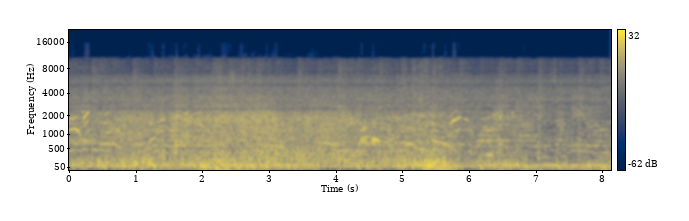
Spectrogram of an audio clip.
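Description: Ocean surf washing and breaking around people wading, with a wave crashing over them around the middle. Young people's shouts and squeals come over the water noise.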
